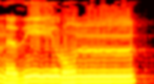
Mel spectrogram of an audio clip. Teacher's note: کھینچنا ہے، جاءنا نذیر، یہاں پہ سٹاپ نہیں کرنا ہے، نذیرن، زال کو نرمی سے ادا کرنا ہے اور 1 سیکنڈ کھینچنا ہے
